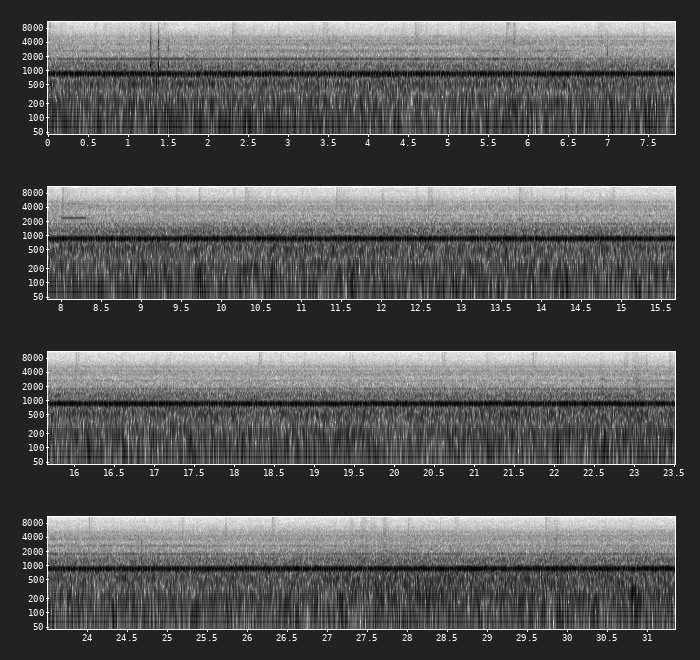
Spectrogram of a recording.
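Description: A fume extractor's fan running steadily: an even rush of air with a constant high-pitched whine.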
